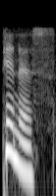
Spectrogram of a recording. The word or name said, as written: pinnace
